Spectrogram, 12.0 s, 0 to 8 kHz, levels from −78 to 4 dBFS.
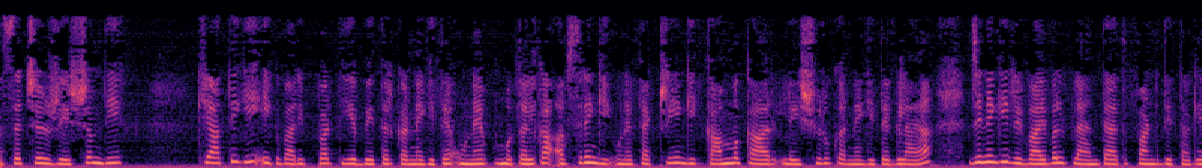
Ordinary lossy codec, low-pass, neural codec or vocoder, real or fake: MP3, 32 kbps; 7.2 kHz; none; real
